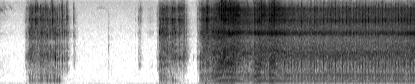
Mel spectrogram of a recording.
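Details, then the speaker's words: Garbage-found two-stroke string trimmer after its low-speed mixture screw was backed out half a turn: it coughs in bursts, then catches into a fast, screaming idle that runs too high, so it will be turned down. "So, that was now high to be running a little high. So, we're going to turn it down."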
